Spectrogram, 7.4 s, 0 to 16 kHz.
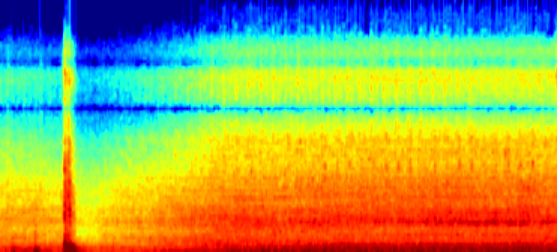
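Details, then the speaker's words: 1975 Mercedes 450SL V8, little used (about 500 miles in 5 years): steady even idle with no misses, knocks or vibration, no suspect noise from the power steering. The electric fuel pump is audible. "vois moteur tourne bien vibre pas et j'entends pas le suspect au niveau de la direction assistée"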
